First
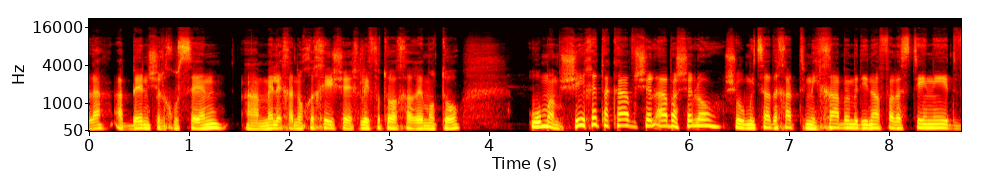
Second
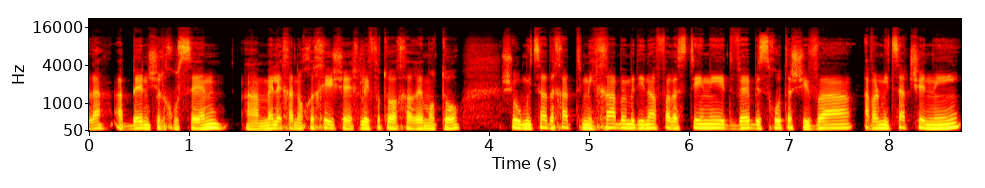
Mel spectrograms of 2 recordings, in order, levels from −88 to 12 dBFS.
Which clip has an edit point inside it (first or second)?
second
